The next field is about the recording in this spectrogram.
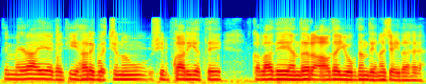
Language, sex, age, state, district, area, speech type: Punjabi, male, 18-30, Punjab, Fazilka, rural, spontaneous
